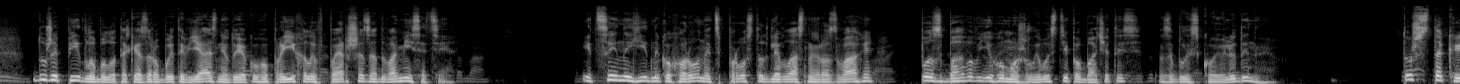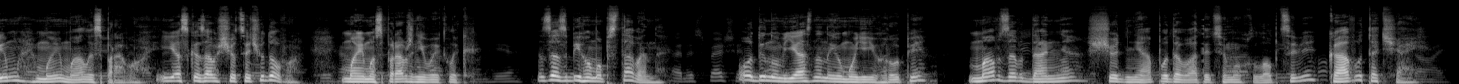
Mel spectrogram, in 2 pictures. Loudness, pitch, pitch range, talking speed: -19 LUFS, 130 Hz, 115-155 Hz, 120 wpm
